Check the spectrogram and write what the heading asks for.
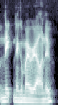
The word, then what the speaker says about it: Negumereanu: Now I'm gonna do a terrible name of pronouncing this guy's name. So we've got Negumereanu.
